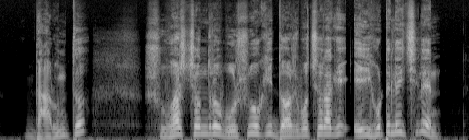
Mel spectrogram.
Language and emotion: Bengali, surprised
